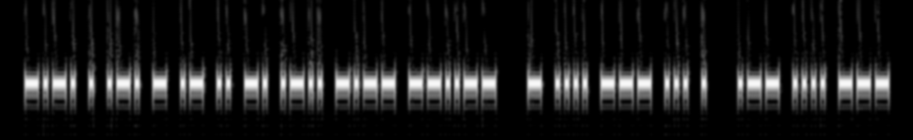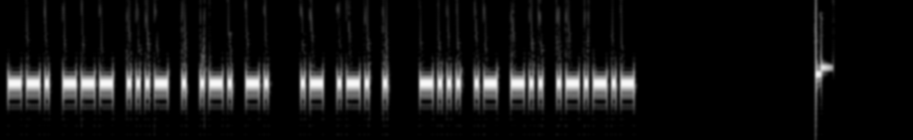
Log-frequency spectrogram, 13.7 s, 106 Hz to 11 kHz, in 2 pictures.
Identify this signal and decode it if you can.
Morse code, heard as a keyed tone, about 34 wpm, 700 Hz. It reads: CERTAINLY, THOSE WHO GOVERN ARE BAD.
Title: Sentences from Top 1000 Words - Review Part 2 - 35wpm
